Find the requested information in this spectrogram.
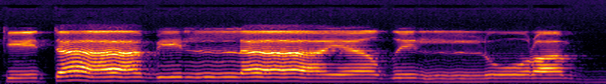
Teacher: Maka dia jadi hukum idgham bila gunnah. Daripada kitabin jadi kitabil, masuk tanpa dengung.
